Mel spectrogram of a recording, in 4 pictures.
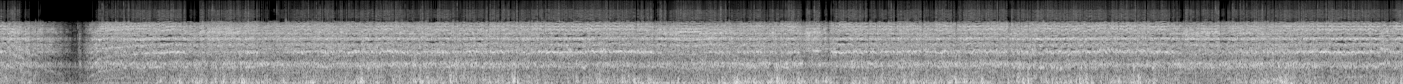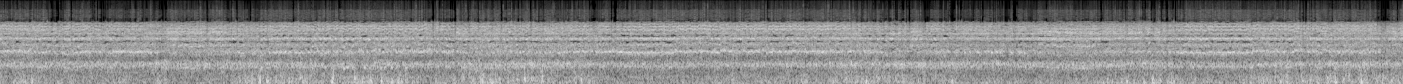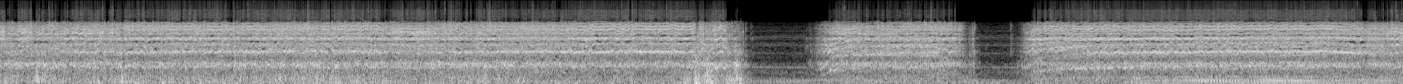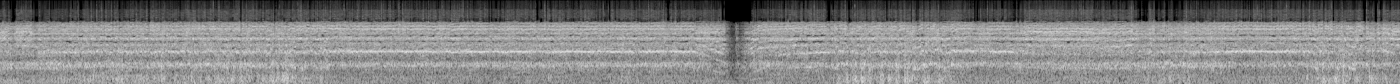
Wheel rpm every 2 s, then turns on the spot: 120, 230, 230, 220, 230, 220, 220, 230, 220, 220, 220, 230, 230, 220, 220, 230, 230, 180, 130, 130, 210, 220, 230, 230, 180, 220, 220, 230.
none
